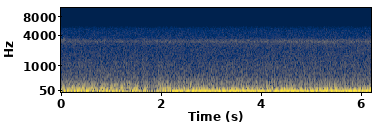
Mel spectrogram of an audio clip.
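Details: Steady broadband hiss with a faint constant tone and low rumble, like a quiet machine or camera noise, with no animal sounds.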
